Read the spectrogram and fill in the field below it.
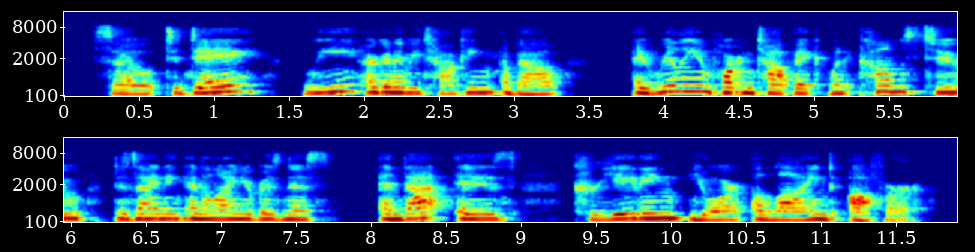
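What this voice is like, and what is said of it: Weak, breaking-up voice. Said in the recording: “my voice has been a little bit gone, actually, for the last couple of weeks... my breaking up voice”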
